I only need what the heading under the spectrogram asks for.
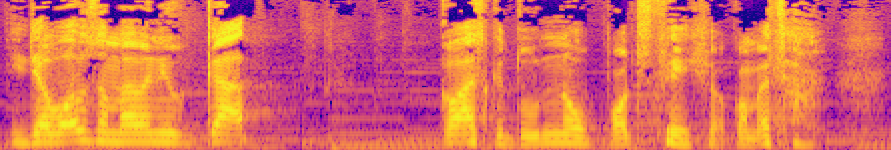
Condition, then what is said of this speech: Cerebral palsy. En canvi, tens el control de la parla, tens una capacitat, això, comunicativa, que et deia el director d'aquella escola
